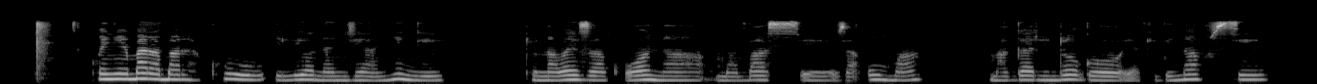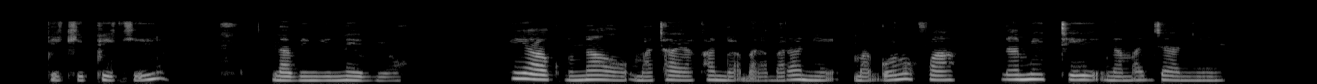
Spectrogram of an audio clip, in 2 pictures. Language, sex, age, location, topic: Swahili, female, 25-35, Nairobi, government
